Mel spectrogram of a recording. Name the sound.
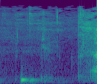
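dog whimpering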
